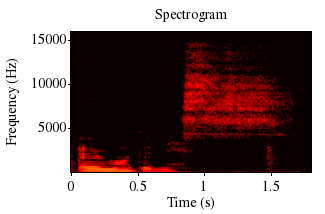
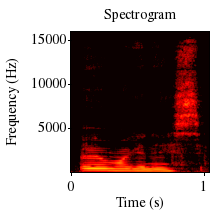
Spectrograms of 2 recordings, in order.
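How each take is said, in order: First: Very slow, stretched exclamation; drawn out. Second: Said in the usual way. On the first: Real, not acted. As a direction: drag every word out. Repeats it drawn out.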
